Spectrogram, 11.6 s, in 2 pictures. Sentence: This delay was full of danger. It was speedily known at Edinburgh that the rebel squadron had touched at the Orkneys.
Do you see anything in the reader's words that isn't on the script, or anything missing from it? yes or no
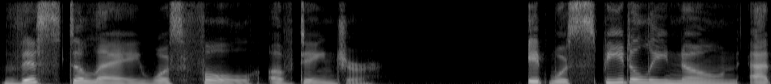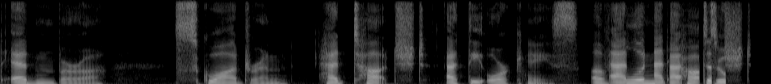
yes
